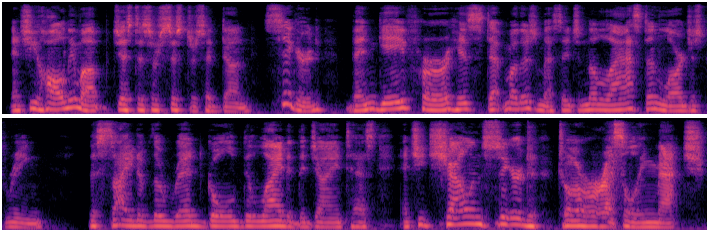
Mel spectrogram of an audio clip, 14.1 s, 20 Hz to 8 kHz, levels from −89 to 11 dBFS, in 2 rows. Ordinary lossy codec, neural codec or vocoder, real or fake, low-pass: Opus, 64 kbps; none; real; 7.2 kHz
